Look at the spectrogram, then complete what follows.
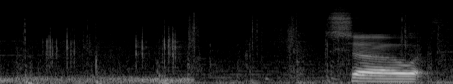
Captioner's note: ice cracking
